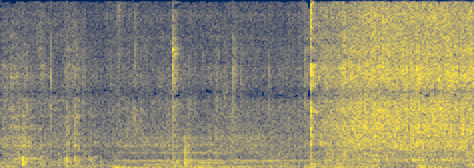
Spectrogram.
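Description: Spices with turmeric and Kashmiri chilli powder fry loudly in a pan for a chicken dish, a close, sharp sizzle with stirring scrapes that swells into a dense hiss near the end, no talking.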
